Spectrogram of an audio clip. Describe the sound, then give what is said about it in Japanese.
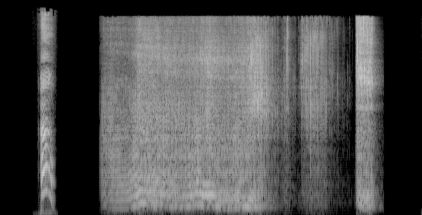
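A human fart: one long, buzzing, rasping blast with a few short sharp bursts before and after it, heard alone. “あ、また出る。おなら出ちゃうよ。ああ、出る。出る出る出る出る。ほら、出た。”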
